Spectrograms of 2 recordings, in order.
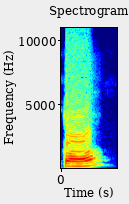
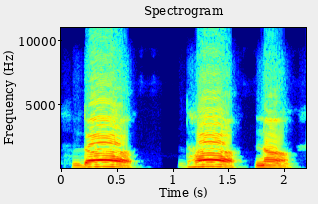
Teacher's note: तैसे हम बोलेंगे त तो ऊपरला दांत में जीभ पीछे से धक्का मारता है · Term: त वर्ग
